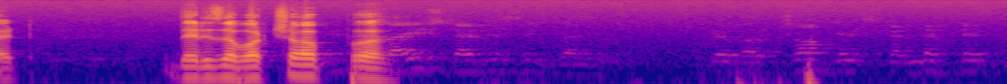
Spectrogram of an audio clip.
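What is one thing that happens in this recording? An older man speaks loudly into a microphone, with short pauses.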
